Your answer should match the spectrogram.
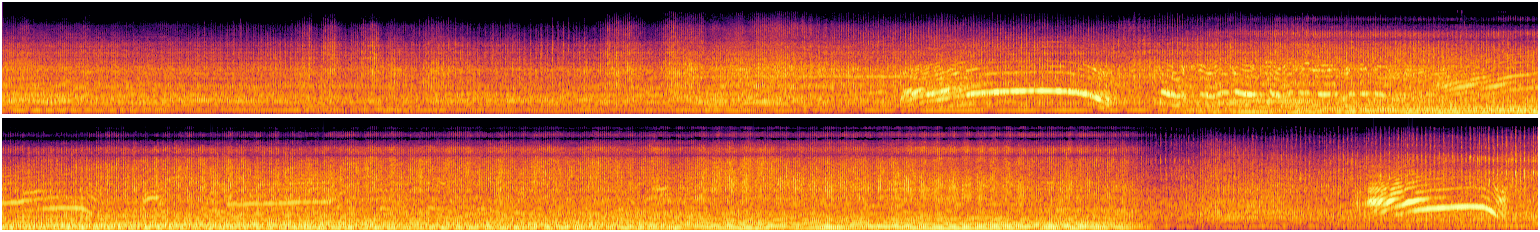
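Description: Modified rice tractor engines running hard. A loud, steady stretch through the middle cuts off suddenly near the end, and people shout over the engines.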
